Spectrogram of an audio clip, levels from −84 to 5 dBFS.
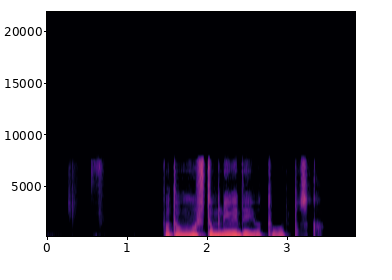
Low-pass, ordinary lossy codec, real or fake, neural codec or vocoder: none; none; fake; codec, 16 kHz, 0.5 kbps, FunCodec, trained on Chinese and English, 25 frames a second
